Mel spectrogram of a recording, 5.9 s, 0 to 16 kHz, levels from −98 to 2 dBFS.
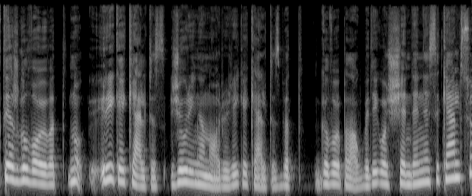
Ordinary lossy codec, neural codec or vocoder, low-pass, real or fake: MP3, 96 kbps; none; 14.4 kHz; real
